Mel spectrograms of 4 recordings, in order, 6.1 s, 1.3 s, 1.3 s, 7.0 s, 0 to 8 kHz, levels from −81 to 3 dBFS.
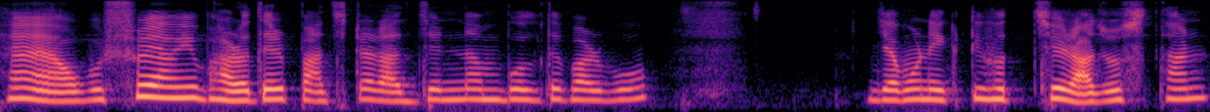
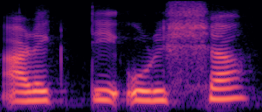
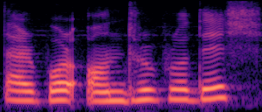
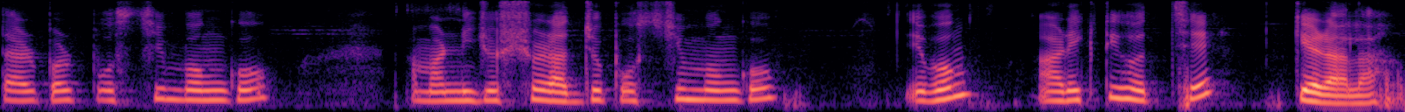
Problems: constant background noise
